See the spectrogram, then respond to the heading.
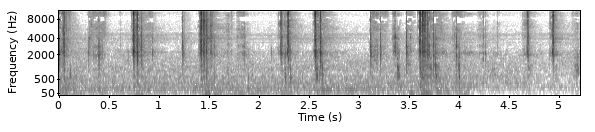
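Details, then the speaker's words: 1995 Geo Tracker heater switch fixed with a hack after its detent ball fell out: crisp separate clicks as the knob steps through positions, each snap clean and positive; detent working properly. "And then now your switch works perfectly. Super easy. And now you can hear the detent"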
